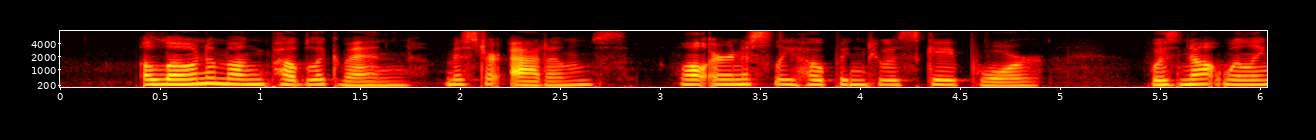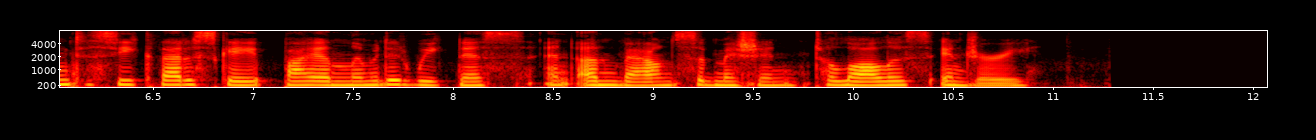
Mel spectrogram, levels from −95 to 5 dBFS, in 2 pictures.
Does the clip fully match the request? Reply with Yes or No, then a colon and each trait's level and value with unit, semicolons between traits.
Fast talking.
No: average, 140 wpm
